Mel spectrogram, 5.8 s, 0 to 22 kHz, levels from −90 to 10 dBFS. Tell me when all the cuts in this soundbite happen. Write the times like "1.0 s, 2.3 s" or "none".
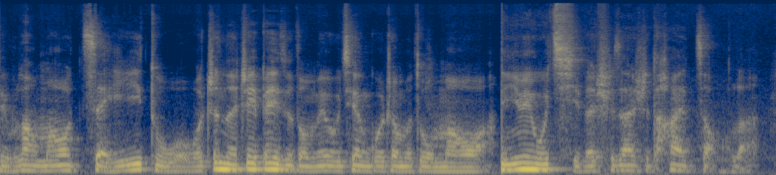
3.8 s

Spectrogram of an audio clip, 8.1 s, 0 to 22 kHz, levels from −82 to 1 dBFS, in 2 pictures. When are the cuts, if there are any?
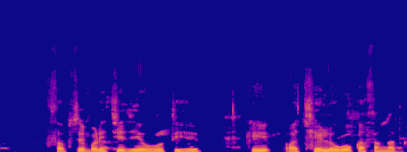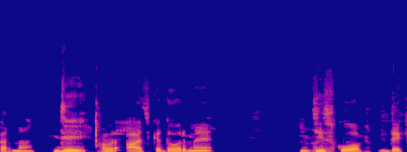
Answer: none

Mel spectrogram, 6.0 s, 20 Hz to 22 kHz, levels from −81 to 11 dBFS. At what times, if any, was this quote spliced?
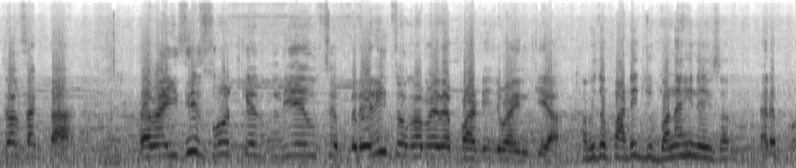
none

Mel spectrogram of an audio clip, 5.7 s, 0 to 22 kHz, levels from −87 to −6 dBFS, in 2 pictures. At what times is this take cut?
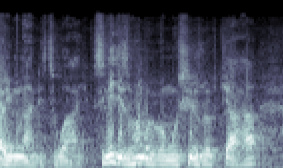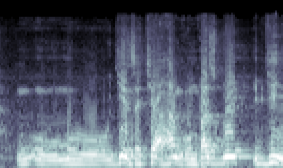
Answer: none

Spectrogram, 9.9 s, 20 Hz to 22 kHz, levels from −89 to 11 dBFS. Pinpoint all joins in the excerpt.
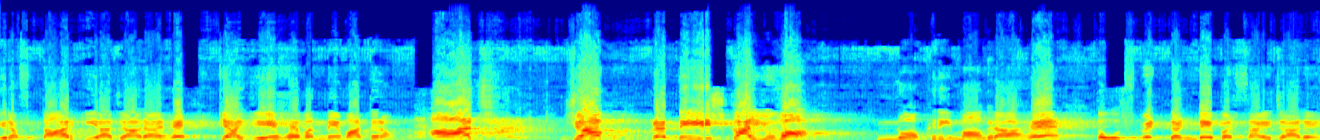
3.1 s

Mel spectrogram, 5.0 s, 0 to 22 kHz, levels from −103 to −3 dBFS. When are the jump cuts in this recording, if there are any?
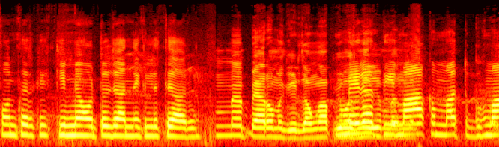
2.2 s

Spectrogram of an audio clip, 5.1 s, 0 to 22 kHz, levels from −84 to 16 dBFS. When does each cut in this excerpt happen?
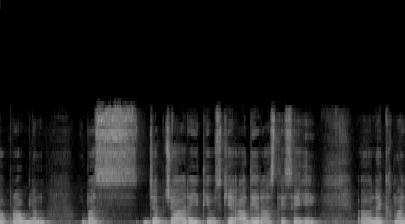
none

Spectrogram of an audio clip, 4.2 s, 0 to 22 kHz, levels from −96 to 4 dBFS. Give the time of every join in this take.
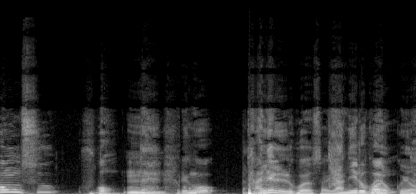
2.0 s

